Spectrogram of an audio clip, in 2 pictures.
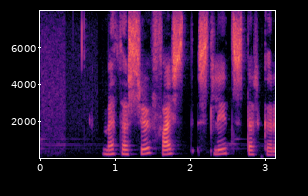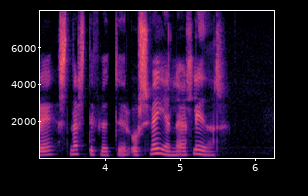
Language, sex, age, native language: Icelandic, female, 20-29, Icelandic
